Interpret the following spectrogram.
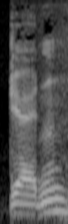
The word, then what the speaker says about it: Jordan: It's pronounced Jordan.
